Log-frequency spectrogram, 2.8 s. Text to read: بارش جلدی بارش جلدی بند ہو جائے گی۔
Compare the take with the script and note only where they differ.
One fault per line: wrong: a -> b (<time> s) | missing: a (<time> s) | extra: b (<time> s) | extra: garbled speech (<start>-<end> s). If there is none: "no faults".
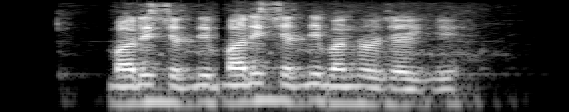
no faults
